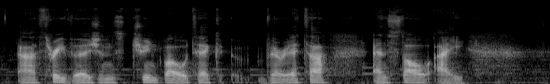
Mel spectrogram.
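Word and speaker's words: Varietta: 20 det next is the varieta or very yeah varieta i guess is how you pronounce that uh this was a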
